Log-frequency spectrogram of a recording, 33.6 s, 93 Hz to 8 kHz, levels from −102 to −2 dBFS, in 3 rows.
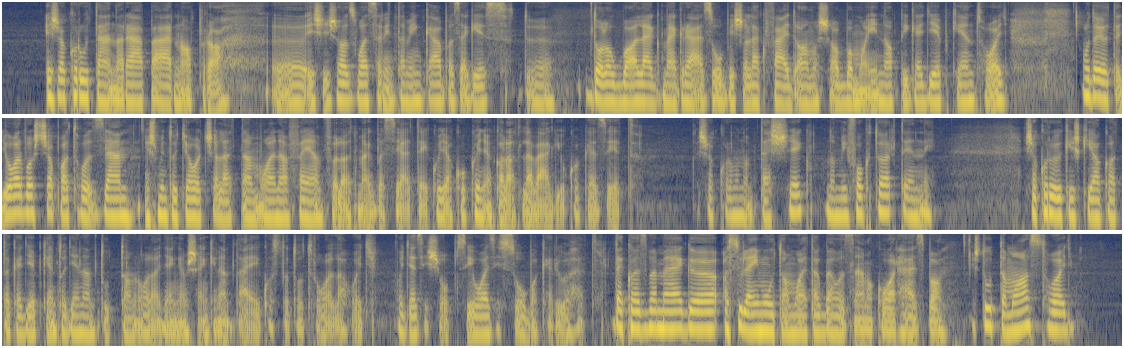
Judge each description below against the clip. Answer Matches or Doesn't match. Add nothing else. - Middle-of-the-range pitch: Matches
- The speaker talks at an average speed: Doesn't match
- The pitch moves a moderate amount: Matches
